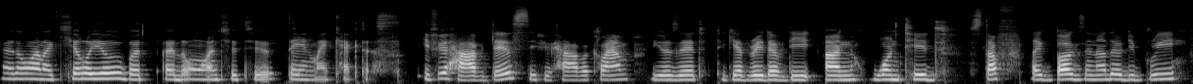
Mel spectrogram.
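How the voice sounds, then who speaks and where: A woman's voice: fairly high pitch, flat delivery, unhurried, hardly any pauses, lo-fi sound. A young woman hosting a plant vlog, talking casually and candidly as she works with her hands, informal and mildly sweary. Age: young adult. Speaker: plant channel host. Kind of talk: casual hands-on tutorial chat. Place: indoor plant studio at a worktable.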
